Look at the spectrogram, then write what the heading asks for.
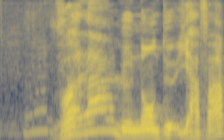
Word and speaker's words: Yahvah: de yava et la prononciation de y h V he selon les hébreuxes c'est yava et personne ne peut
